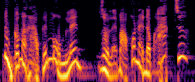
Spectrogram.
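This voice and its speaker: A man's voice: lowish voice, big pitch swings, creaky, a little mellow, husky, heavily acted. A man voicing a cruel, scolding middle-aged daughter-in-law in a ghost story. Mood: spiteful scolding. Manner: scolding, spiteful, rapid-fire.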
